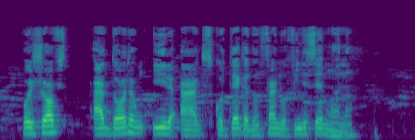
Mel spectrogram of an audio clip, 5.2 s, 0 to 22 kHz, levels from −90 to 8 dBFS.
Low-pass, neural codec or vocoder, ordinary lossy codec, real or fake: 10.8 kHz; none; AAC, 64 kbps; real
